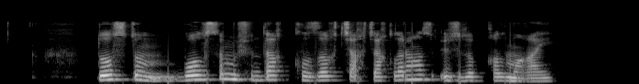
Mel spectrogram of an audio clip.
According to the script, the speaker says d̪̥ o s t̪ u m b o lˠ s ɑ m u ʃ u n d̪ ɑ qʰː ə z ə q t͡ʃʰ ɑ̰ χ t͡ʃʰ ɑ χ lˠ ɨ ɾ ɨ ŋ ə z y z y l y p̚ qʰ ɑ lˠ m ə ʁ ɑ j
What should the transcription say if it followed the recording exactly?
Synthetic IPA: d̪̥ o s t̪ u m b o lˠ s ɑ m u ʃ u n d̪ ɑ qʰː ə z ə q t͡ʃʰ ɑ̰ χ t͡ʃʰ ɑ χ lˠ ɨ ɾ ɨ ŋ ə z y z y l y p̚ qʰ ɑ lˠ m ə ʁ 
